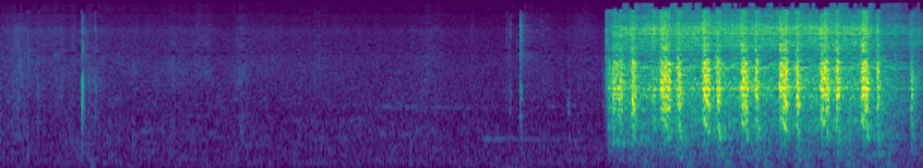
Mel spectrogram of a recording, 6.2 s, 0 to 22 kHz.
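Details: Kawasaki ER5 twin, 62,000 on the clock, low fuel on reserve, rescue project nearly finished: starts first try and settles into a crisp, even idle of about four pulses a second, no fuel spill; healthy start and idle.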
